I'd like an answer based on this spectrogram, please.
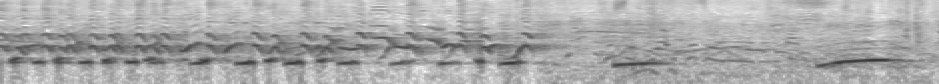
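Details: Siamang from Sumatra singing: fast series of rising whooping calls over a pulsing low boom for about five seconds, then quieter, followed by two drawn-out rising wails.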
